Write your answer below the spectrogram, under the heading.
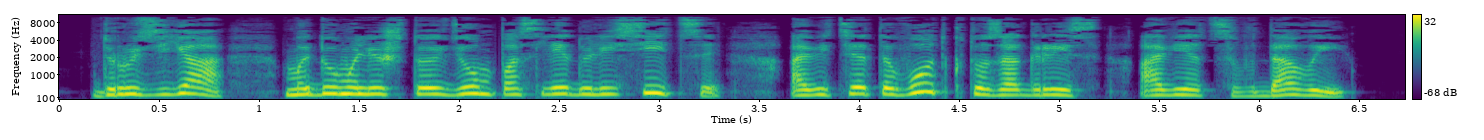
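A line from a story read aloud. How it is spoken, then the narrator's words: Shouted. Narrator (Russian): крикнув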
